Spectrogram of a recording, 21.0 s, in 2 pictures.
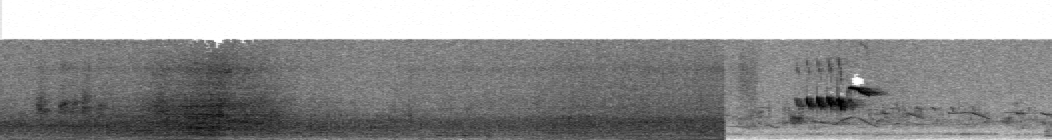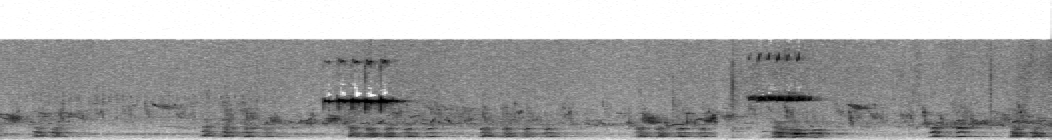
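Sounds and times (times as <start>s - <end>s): lower repeated bird calls: 0.0s - 7.3s, 8.0s - 21.0s.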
